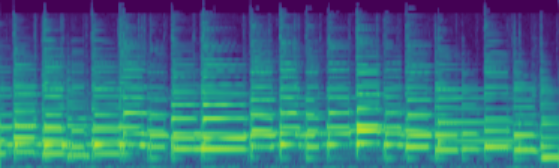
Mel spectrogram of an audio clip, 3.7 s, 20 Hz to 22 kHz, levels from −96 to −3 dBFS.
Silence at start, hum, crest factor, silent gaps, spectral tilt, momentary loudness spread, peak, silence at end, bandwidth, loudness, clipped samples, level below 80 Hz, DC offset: 0 s; none; 20 dB; none; -3 dB/octave; 5 LU; -2 dBFS; 0 s; 17.5 kHz; -22 LUFS; under 0.1%; -58 dBFS; under 0.1%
